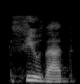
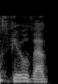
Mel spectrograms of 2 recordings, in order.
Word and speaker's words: ciudad: Cuando las palabras agudas, con la sílaba fuerte en última posición, terminan en una consonante diferente a n, s o vocal, no tienen acento gráfico. Ciudad, ciudad. No ciudad.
